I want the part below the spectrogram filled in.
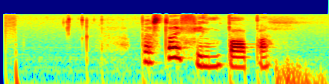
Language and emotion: Russian, sad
